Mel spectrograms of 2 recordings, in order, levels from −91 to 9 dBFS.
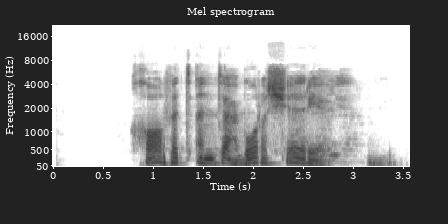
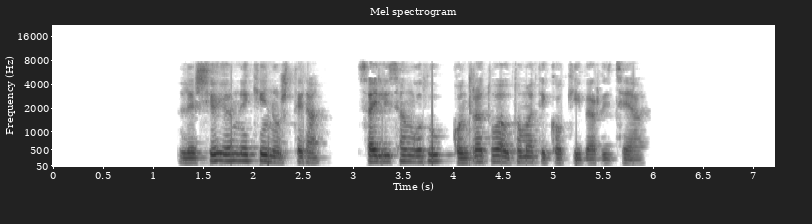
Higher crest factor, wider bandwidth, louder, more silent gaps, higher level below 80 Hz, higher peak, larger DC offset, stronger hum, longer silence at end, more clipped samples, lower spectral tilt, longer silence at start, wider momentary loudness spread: about the same, 18 dB vs 18 dB; about the same, 7.4 kHz vs 8 kHz; first, -19 LUFS vs -22 LUFS; second, none vs 2.80-3.04 s; first, -48 dBFS vs -58 dBFS; first, -2 dBFS vs -6 dBFS; neither; neither; second, 0.2 s vs 1.3 s; neither; about the same, -4.5 dB/octave vs -4.5 dB/octave; second, 0.8 s vs 1.25 s; first, 22 LU vs 9 LU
